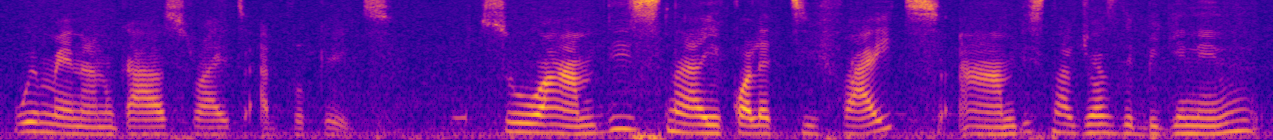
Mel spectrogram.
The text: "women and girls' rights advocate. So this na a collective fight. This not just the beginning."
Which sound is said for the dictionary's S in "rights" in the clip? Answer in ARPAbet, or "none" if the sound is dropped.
none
